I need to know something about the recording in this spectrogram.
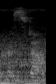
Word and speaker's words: Krystalle: Is it Crystal or is it Crystal? I think it's just pronounced Crystal. Well, it's Krystalle.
